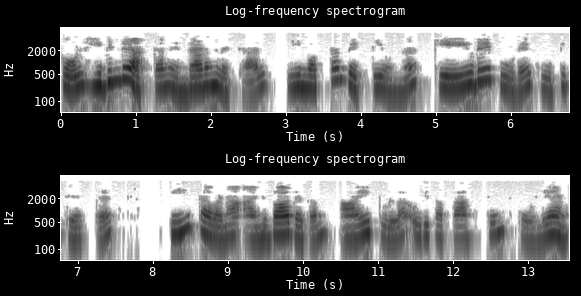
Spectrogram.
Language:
Malayalam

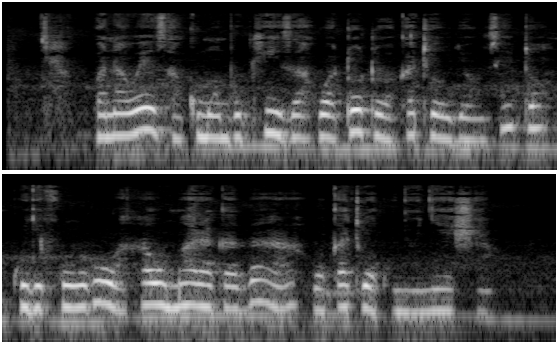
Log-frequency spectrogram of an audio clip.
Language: Swahili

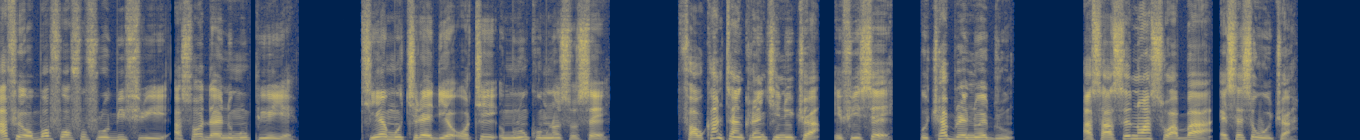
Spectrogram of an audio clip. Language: Akan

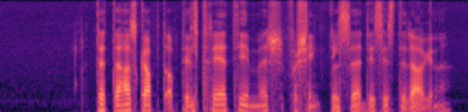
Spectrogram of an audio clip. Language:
Norwegian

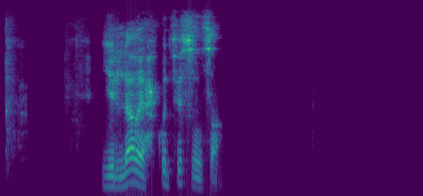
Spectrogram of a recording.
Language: Kabyle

